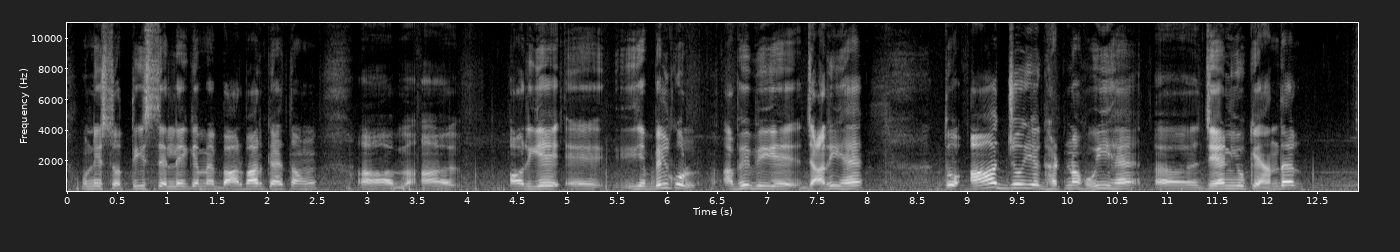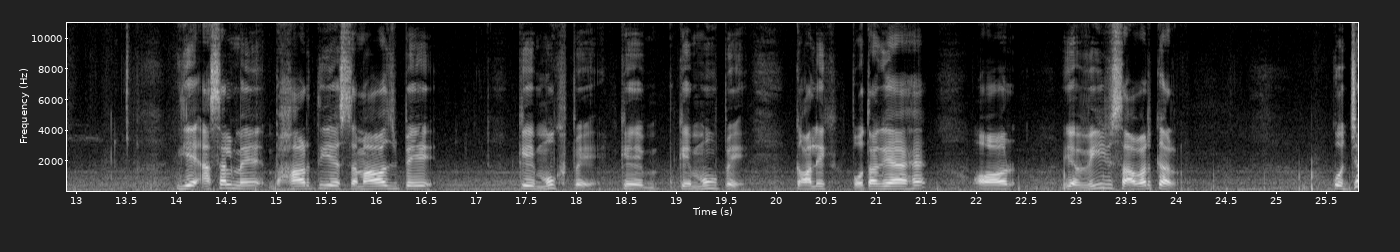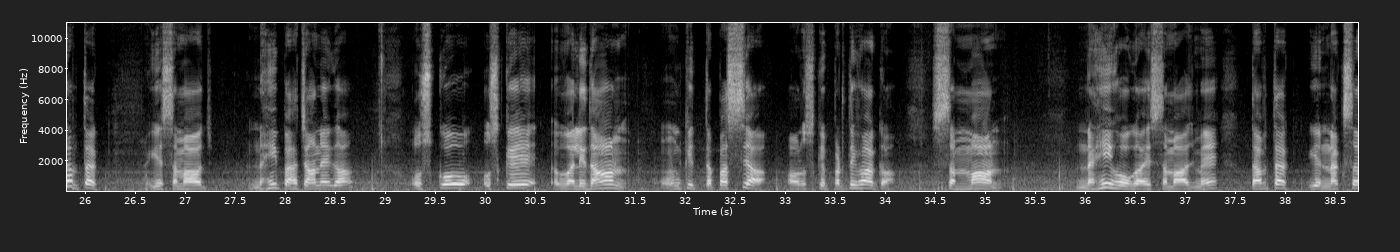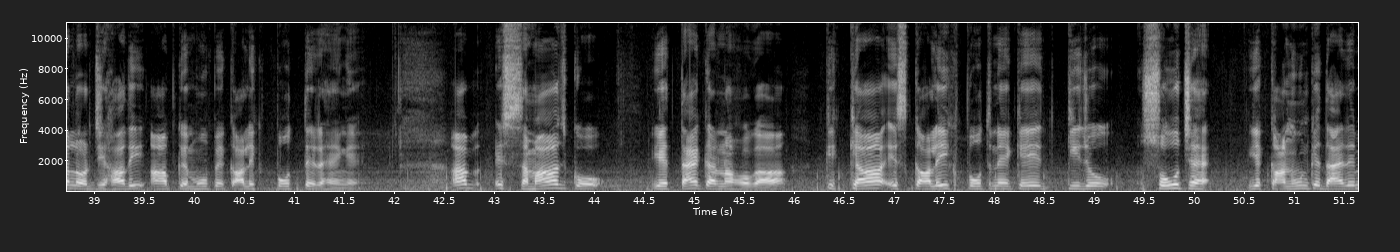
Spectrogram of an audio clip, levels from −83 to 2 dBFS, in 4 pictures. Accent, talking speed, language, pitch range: native, 120 wpm, Hindi, 175-220 Hz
